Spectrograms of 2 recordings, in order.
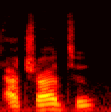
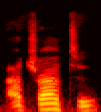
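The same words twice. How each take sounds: The two takes are said the same way.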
